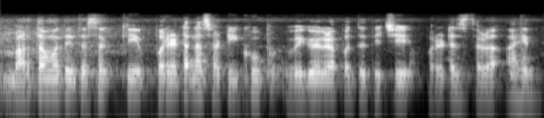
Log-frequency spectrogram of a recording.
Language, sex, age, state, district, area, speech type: Marathi, male, 30-45, Maharashtra, Osmanabad, rural, spontaneous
